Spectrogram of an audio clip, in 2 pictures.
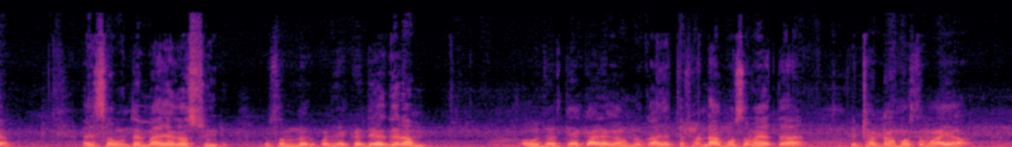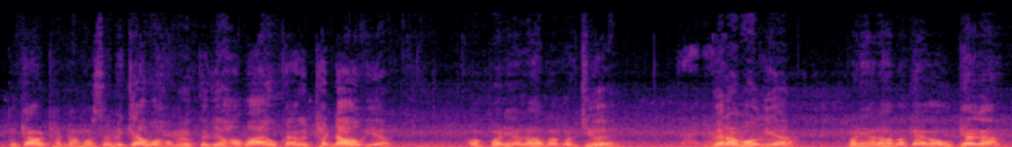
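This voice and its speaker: Fast, high-voiced teacher. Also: male voice, slight background noise. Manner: animated, repetitive questioning, colloquial Hindi with regional forms. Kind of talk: classroom lecture with call-and-response.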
